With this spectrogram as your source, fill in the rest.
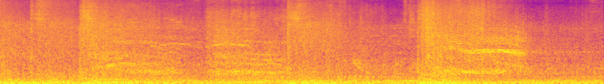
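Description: A creature screeches loudly.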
